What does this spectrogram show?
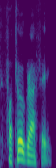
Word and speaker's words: photographic: And there are a few examples like mistakes, photograph, but photographic. It's a photography. Photographic. You see, the stresses are in different syllables.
